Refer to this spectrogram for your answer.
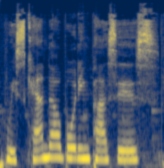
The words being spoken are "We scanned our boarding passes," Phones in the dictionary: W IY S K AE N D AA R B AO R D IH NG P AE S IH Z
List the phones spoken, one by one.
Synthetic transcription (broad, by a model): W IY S K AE N D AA L B AO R D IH NG P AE S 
